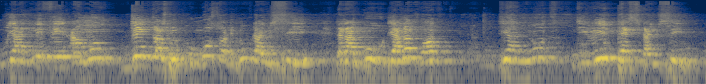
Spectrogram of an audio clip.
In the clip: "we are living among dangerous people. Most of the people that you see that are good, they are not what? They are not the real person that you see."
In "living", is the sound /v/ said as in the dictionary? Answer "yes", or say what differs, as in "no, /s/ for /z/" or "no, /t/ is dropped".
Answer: no, /p/ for /v/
